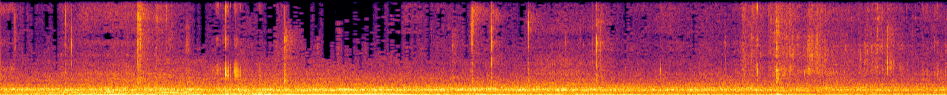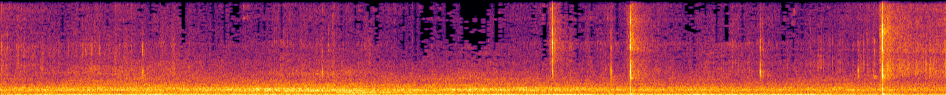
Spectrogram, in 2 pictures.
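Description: Handling noise from fitting a metal ornament cap onto a clear plastic ornament's neck: scattered light clicks and rubbing over a steady low hum.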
